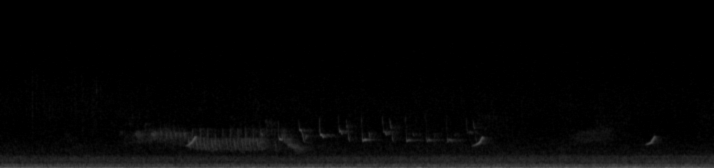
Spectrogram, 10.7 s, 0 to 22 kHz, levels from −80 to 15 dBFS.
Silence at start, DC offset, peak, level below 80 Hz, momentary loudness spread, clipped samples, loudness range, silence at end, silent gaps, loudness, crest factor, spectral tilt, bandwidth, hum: 0 s; under 0.1%; -34 dBFS; -50 dBFS; 4 LU; under 0.1%; 1 LU; 0 s; none; -51 LUFS; 14 dB; -4.5 dB/octave; 16.5 kHz; none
